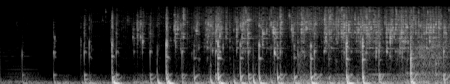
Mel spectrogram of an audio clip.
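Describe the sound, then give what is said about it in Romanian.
A bottle of champagne pops open, then liquid pours and fizzes with crackling bubbles and small clinks, fairly loud, with no one talking. “se desface șampania.”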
